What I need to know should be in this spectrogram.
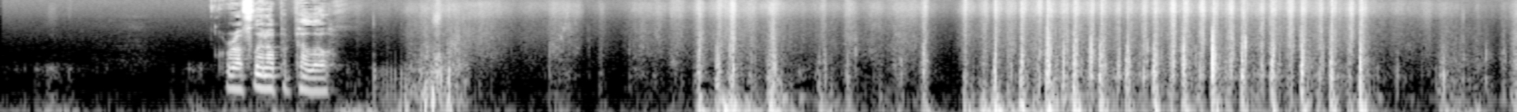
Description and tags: Shuffling Pillow
Used a shotgun mic to ruffle up a pillow.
